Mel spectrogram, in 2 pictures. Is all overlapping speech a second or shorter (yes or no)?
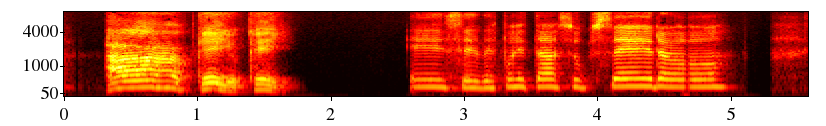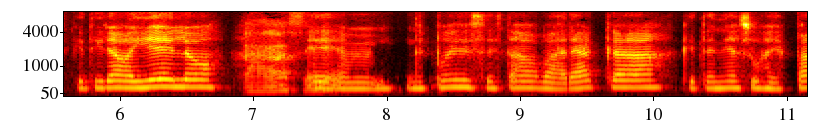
yes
